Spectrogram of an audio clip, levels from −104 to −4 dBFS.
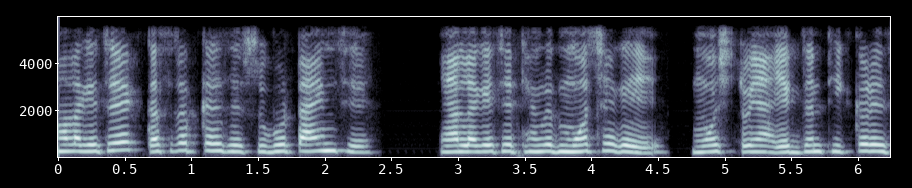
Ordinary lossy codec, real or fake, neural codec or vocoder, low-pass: none; fake; codec, 16 kHz, 4 kbps, FunCodec, trained on Chinese and English, 50 frames a second; 5.4 kHz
